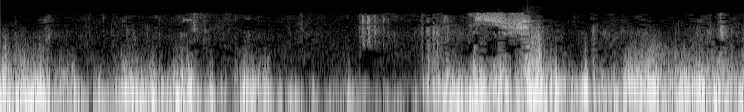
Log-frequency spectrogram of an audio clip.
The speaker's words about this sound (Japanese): 風が強い。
